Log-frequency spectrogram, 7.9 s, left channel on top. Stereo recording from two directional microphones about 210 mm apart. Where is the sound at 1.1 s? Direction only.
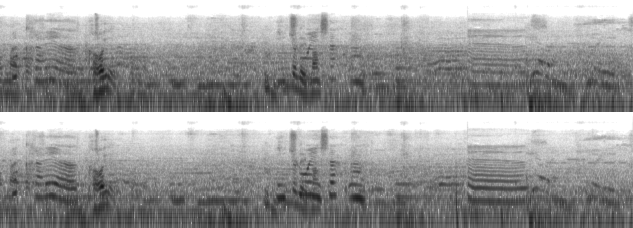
50° left (ahead or behind).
